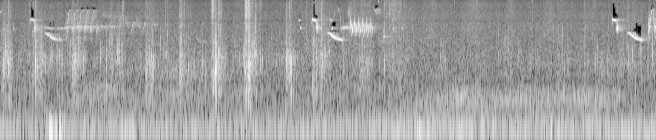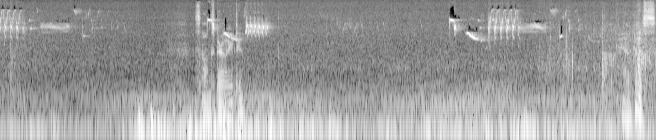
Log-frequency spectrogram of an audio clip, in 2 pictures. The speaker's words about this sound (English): coming up on another Eastern Towhee doing uh, Drink Your Tea call.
